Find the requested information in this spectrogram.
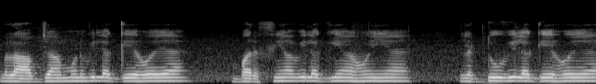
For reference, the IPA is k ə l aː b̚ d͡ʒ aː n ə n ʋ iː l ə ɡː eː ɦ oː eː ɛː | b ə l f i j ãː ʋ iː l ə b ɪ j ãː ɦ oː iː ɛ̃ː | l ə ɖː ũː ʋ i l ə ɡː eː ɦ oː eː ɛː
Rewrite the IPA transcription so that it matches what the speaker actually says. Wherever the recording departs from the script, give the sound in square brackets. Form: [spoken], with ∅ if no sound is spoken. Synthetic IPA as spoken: [ɡ] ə l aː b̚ d͡ʒ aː [m] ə n ʋ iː l ə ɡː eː ɦ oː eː ɛː | b ə [ɾ] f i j ãː ʋ iː l ə [ɡ] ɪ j ãː ɦ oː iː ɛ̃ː | l ə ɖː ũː ʋ [iː] l ə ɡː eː ɦ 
